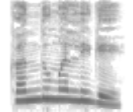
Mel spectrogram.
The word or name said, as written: ಕಂದುಮಲ್ಲಿಗೆ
